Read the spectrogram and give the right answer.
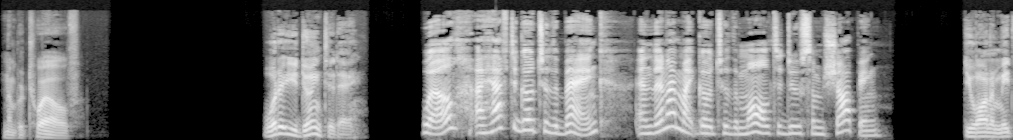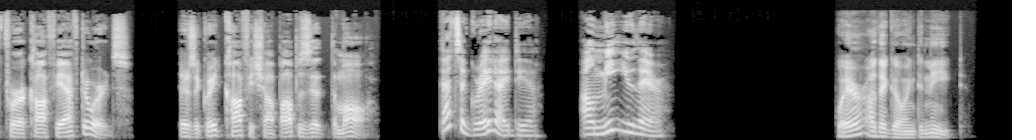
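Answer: At the coffee shop opposite the mall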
